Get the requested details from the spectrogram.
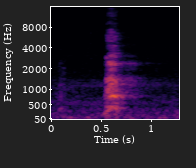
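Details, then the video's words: One of three Great Pyrenees puppies barking gives a single short, sharp bark against a quiet background. "Great Pyrenees puppies x3 barking. All-so cute"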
